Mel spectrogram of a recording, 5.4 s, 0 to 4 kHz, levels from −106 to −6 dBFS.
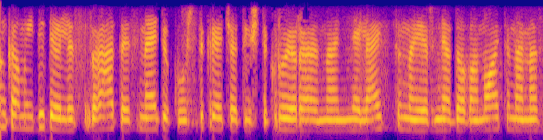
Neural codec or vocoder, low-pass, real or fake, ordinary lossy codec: none; 3.6 kHz; real; AAC, 24 kbps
